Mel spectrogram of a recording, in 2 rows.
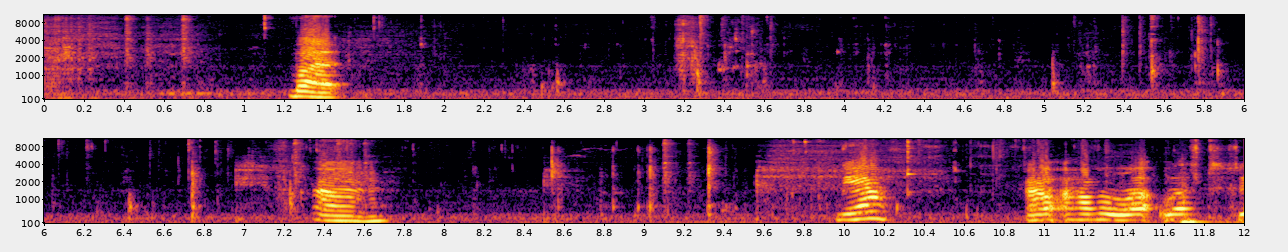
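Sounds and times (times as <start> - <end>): water sloshing in plastic bottle: 2.6 - 4.3.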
